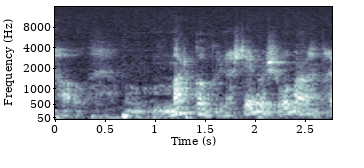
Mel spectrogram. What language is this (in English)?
Finnish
